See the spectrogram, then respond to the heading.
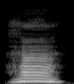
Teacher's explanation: Quando uma vogal é seguida ou precedida de um h como ra, o som aspirado da consoante pode vazar para cima da vogal, tornando a murmurada. Hã, e eventualmente isso pode fazerla ser interpretada como nasal e pronunciada assim: Hã.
